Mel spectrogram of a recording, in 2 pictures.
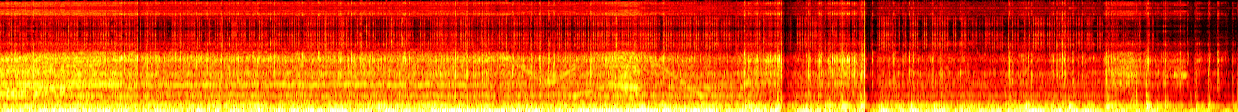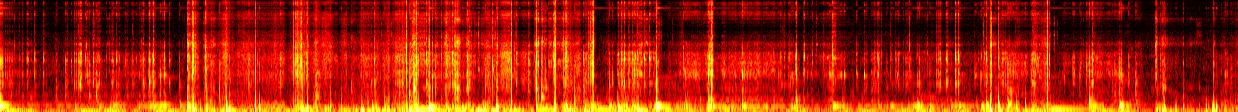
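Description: Wind rushing over the microphone of a handlebar-mounted action camera on a moving bicycle, loud and steady for about the first half. From about halfway in it turns quieter and choppier, with many small clicks and knocks.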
